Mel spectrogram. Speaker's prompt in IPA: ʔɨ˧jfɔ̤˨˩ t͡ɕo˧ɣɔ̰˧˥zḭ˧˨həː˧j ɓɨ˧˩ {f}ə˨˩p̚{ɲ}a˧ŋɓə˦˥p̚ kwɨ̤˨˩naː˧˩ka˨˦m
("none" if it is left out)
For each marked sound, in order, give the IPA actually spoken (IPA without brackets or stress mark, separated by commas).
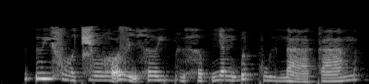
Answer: h, ɲ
